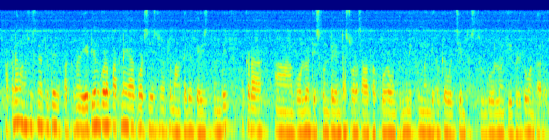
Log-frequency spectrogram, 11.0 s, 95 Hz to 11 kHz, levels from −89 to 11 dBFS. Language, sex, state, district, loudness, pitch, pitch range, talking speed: Telugu, male, Andhra Pradesh, Guntur, -19 LUFS, 130 Hz, 120-145 Hz, 160 wpm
